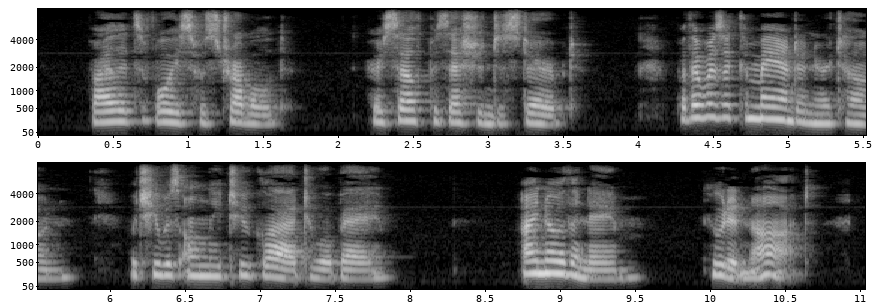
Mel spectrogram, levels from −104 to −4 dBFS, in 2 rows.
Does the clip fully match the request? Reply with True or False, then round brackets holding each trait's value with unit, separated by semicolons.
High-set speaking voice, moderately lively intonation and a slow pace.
False (205 Hz; 4.1 semitones; 170 wpm)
